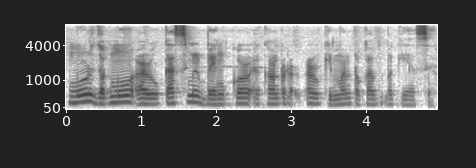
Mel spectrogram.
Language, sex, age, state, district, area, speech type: Assamese, male, 18-30, Assam, Dhemaji, rural, read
